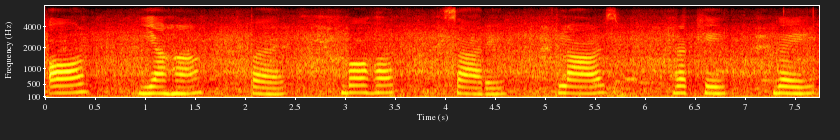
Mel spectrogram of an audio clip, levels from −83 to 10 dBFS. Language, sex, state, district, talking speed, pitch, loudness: Hindi, female, Chandigarh, Chandigarh, 60 wpm, 205 Hz, -15 LUFS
